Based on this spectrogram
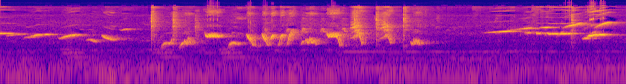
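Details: White-rumped shama of the Medan type, singing energetically in a training recording for caged birds: gliding whistles, then a rapid chattering stretch of clicks and short notes, ending in bright rising whistles, with a low hum throughout.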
